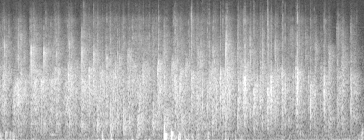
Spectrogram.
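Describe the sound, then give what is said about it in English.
An audience at a literary festival reading gives its readers a round of applause: many hands clapping in a continuous, crackling patter, fairly faint and even in level, with no pauses. “Can we give a round of applause for our readers, please?”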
